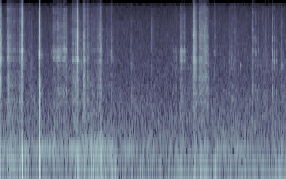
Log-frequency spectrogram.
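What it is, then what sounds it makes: Bar soap being filed. A solid white rectangular bar of soap, held in hand, is scraped along its edge with a black metal nail file, shaving off white powder. Dry, bright rasping strokes come in an irregular rhythm, with a few sharp ticks standing out above a soft, faint scratchy bed.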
